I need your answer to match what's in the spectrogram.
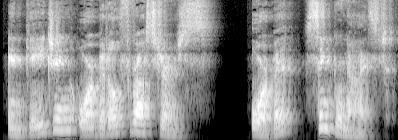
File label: PA System Thrusters Synchronized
